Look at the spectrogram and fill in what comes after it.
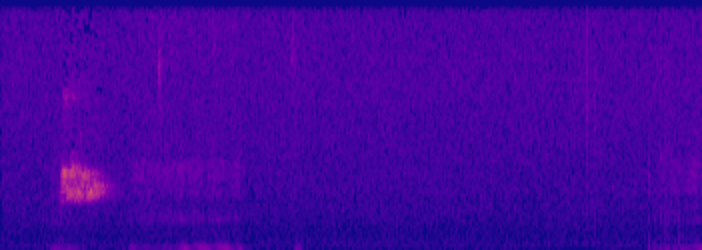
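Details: A sleeping female dog snoring loudly: quiet, irregular snuffling snores with a faint whistle on one breath.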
